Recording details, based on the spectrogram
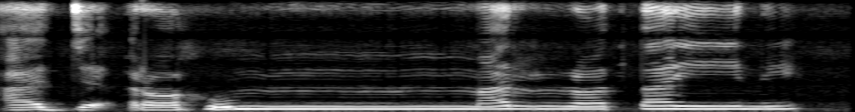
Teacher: mim mati bertemu dengan mim maka cara membacanya harus digunakan atau didengungkan dua harokat ditahan dua harokat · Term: idgham mimi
